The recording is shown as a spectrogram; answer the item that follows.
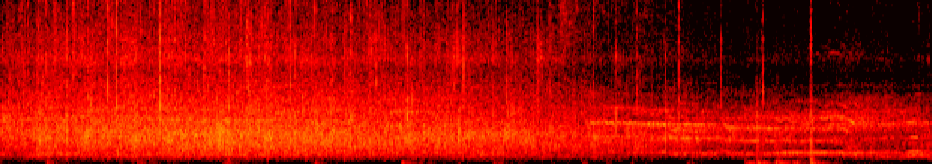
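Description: Audience applauding in a hall, swelling at the start and slowly dying away, with a few low thumps near the end.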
